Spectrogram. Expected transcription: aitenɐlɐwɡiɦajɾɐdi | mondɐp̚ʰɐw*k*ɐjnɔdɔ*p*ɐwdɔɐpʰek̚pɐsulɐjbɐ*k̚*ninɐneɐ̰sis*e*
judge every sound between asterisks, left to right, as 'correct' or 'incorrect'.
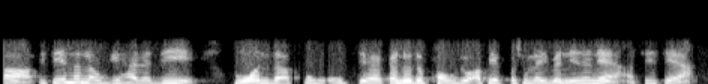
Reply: correct, incorrect, incorrect, correct

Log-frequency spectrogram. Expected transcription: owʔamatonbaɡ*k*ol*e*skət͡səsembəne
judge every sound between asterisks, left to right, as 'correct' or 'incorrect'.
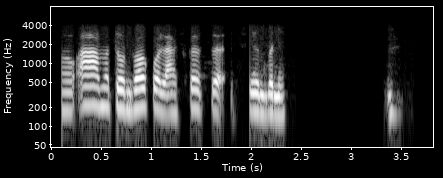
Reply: correct, incorrect

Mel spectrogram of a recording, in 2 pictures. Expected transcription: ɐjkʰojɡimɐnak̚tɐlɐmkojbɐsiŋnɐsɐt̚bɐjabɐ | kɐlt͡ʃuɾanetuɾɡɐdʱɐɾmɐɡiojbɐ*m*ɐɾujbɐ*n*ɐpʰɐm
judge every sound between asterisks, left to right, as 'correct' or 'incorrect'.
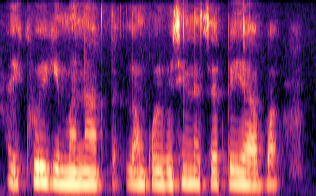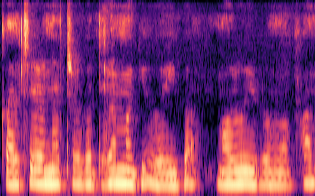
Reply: correct, incorrect

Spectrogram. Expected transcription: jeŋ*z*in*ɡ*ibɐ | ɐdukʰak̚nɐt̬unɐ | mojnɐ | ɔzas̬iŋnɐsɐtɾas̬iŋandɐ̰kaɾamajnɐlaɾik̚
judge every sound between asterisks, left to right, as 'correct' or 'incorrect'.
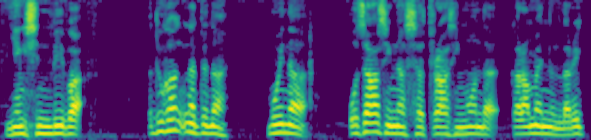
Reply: incorrect, incorrect

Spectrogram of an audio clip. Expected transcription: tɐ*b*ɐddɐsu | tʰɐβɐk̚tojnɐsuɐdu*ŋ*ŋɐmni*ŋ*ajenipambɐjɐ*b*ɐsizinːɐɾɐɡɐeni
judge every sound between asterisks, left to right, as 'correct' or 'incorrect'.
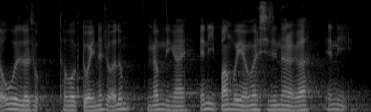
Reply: incorrect, incorrect, correct, incorrect

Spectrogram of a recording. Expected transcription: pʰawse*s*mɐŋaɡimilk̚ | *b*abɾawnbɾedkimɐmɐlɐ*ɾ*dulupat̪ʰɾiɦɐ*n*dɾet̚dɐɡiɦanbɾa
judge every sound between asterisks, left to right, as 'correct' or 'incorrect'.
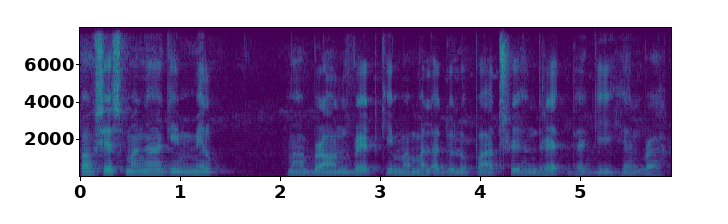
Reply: correct, incorrect, incorrect, correct

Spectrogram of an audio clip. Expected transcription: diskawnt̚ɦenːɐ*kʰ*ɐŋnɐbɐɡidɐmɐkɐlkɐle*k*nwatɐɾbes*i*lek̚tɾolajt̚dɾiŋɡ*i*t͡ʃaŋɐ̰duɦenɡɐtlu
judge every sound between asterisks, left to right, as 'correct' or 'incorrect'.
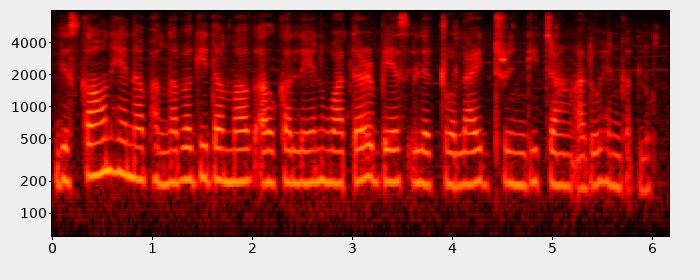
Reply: incorrect, incorrect, correct, correct

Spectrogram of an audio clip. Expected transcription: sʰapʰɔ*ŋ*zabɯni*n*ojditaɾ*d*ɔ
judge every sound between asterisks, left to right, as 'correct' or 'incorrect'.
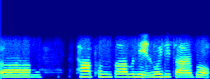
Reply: correct, correct, incorrect

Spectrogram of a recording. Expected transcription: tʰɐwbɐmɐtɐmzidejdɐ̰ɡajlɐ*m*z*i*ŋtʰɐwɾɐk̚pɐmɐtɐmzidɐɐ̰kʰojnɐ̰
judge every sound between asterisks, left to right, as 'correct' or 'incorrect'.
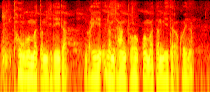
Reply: correct, incorrect

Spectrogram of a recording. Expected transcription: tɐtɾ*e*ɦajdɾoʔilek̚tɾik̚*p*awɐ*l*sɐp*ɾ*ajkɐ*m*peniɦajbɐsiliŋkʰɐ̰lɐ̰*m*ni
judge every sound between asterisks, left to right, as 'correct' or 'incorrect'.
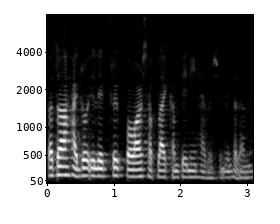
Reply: incorrect, correct, incorrect, incorrect, correct, correct

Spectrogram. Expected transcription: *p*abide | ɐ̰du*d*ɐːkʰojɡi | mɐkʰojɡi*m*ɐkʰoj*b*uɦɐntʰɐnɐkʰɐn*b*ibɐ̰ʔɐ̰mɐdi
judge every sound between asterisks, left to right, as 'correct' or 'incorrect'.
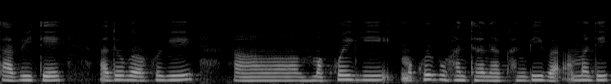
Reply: incorrect, incorrect, correct, correct, correct

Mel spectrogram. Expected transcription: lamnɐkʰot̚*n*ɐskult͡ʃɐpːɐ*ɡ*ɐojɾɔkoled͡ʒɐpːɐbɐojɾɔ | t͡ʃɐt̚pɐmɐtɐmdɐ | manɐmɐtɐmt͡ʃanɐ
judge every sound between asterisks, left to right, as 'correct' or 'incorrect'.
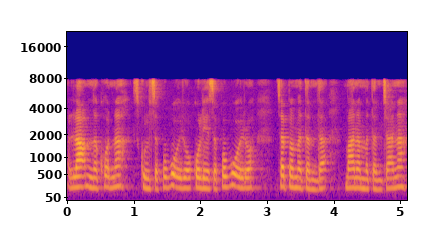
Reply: correct, incorrect

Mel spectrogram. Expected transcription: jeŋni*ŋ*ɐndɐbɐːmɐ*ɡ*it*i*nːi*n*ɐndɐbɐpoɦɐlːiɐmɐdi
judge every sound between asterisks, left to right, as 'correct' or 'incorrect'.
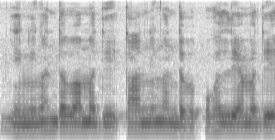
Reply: correct, incorrect, incorrect, incorrect

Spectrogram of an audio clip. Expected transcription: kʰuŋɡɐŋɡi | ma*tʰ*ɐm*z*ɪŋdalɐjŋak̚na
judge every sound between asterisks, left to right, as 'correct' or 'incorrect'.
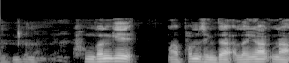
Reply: incorrect, correct

